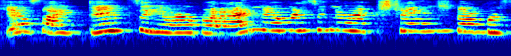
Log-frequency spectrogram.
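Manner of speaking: high put-on voice of a timid witness; mimicking Secrets. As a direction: squeak it out like a nervous witness. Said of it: "Secrets comes out very much like".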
